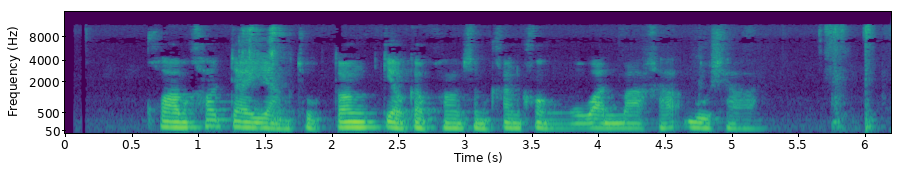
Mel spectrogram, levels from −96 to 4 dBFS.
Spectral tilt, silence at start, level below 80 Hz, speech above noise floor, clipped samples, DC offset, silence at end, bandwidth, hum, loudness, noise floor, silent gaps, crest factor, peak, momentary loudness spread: -5.5 dB/octave; 0.65 s; -50 dBFS; 27 dB; under 0.1%; under 0.1%; 0.1 s; 11.5 kHz; none; -24 LUFS; -50 dBFS; none; 20 dB; -4 dBFS; 12 LU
